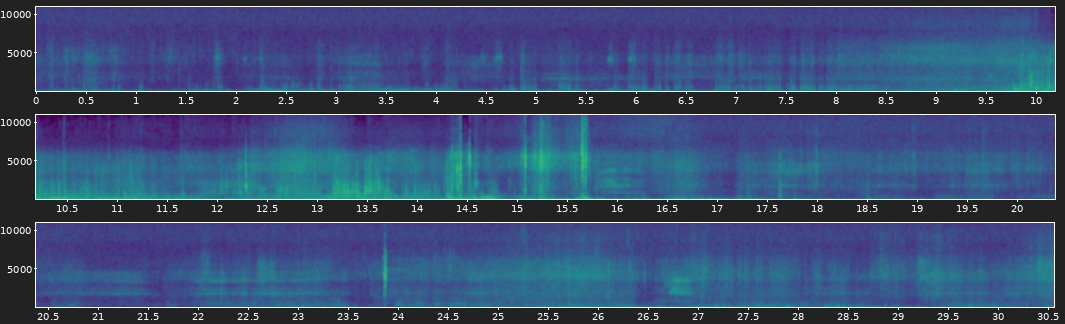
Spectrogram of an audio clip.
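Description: Wind buffeting an action camera's microphone as a skier descends a steep snow slope, with the hiss of skis on snow. From about ten to sixteen seconds in it swells into a loud, rough rush with a few sharp knocks as the skier falls and tumbles in the snow, then settles to quieter wind noise.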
